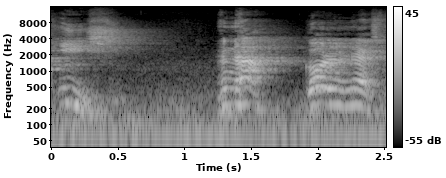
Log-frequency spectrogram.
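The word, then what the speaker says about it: אִישׁ: It's pronounced Ish.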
